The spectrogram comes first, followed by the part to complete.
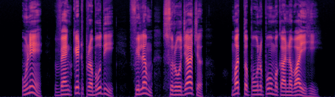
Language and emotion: Dogri, neutral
